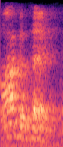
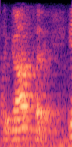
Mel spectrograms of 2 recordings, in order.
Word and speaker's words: agape: That word love is the word we know, agape, or sometimes pronounced agape.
